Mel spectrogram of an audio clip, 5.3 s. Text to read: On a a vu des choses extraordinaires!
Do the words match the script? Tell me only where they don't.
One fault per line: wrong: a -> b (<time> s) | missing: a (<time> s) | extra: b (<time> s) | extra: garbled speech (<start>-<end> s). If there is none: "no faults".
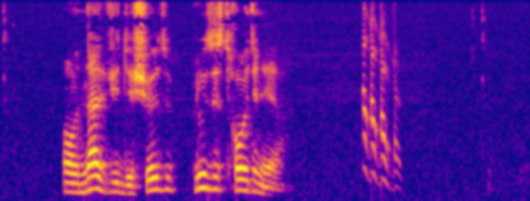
missing: a (1.0 s)
extra: plus (1.9 s)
